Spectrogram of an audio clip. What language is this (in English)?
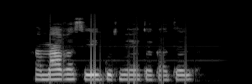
Pashto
